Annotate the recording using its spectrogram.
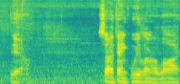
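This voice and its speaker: A man with an American accent talks at a fairly quick pace, medium in pitch. His voice is somewhat breathy and his intonation flat and monotone. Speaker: paranormal investigator show host. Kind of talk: casual chat.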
